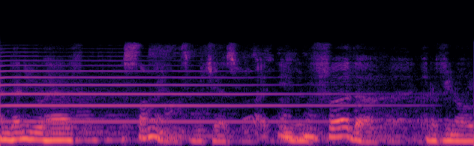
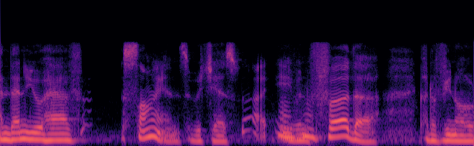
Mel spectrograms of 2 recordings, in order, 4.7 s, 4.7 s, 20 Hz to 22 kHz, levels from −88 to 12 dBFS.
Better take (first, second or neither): second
